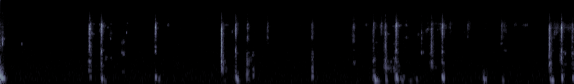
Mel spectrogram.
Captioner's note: keyboard keys clatter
